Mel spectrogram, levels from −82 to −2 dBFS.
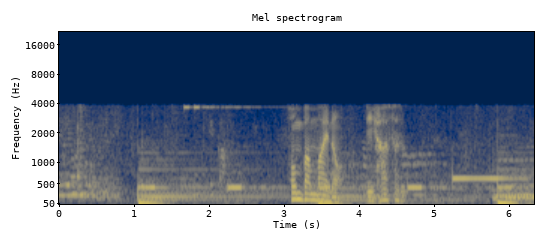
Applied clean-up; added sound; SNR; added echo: none; none; none; none.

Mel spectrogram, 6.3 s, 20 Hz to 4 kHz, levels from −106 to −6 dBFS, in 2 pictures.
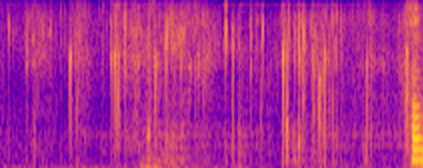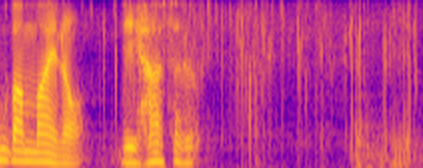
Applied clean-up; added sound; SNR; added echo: neural separator model SepFormer WHAM!.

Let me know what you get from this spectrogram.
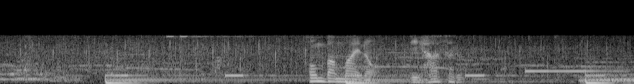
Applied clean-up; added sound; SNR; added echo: none; Applause; 11 dB; none.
